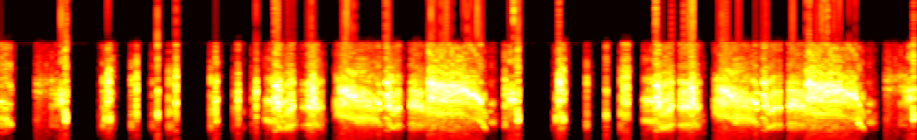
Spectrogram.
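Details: Cave swiftlet calls, described as a China type: rapid dry clicks in quick bursts alternating with longer buzzy, harsh twittering chirps, with brief silent gaps between volleys.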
